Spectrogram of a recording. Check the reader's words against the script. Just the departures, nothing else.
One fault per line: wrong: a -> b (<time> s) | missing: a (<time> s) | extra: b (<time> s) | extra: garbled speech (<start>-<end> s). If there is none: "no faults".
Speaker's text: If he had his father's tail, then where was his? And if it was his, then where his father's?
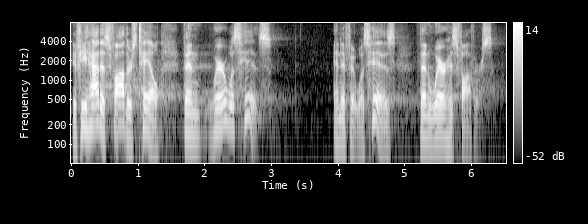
no faults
